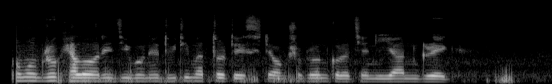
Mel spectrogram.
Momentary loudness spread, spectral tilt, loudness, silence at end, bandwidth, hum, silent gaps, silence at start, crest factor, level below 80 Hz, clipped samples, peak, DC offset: 14 LU; -7 dB/octave; -25 LUFS; 0.4 s; 9.8 kHz; none; none; 0.15 s; 22 dB; -66 dBFS; under 0.1%; -4 dBFS; under 0.1%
